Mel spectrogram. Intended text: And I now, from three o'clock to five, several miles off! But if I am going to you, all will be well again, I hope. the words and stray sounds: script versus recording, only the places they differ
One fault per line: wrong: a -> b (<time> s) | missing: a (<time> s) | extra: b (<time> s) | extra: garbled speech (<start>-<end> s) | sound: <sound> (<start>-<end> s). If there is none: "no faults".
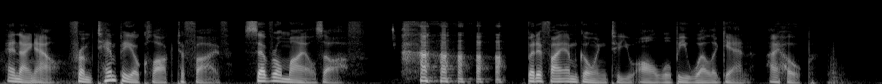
wrong: three -> tempe (0.9 s)
sound: laugh (3.9-5.1 s)
sound: thud (8.3-8.6 s)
